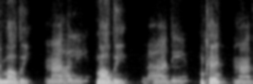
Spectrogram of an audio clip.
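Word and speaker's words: ماضي: Past is madi. Madi. Like Maddie.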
